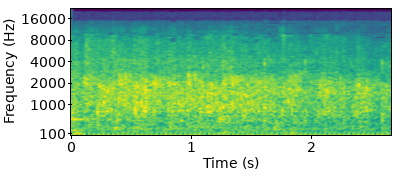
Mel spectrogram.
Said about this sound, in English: Another round of applause for the Chancellor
